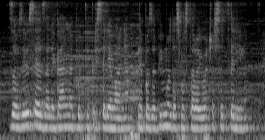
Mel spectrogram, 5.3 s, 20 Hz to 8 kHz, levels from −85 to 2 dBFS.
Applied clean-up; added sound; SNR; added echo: none; Chime; 13 dB; reverberation time 1.1 s.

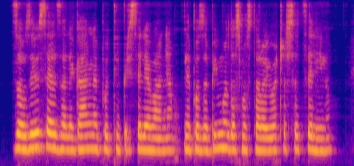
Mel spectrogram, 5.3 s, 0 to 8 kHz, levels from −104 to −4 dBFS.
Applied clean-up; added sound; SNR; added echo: neural mask model DeepFilterNet 3.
